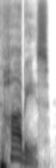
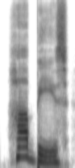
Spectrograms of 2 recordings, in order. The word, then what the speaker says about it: hobbies: It is the same with hobbies. It is not hobbies, it is hobbies. Let's practice that voiced Z sound. It should vibrate in your throat.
